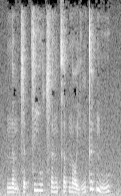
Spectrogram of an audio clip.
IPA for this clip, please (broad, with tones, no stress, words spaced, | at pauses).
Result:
n̪ɐ˨˩m t͡sɐ˨t̚t͡siː˧wt͡sʰɐ˨ŋ kʰɐ˨p̚n̪ɔː˨˩jɪ˨˧ŋ t̪ɵ˥t̚muː˨˥k̚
